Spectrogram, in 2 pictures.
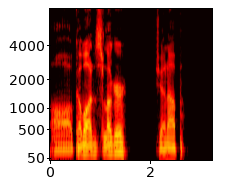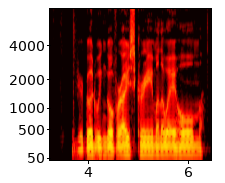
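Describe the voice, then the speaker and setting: A man's voice: fairly low pitch, steady tone, a little slow, clear, resonant tone, no room sound, natural voice. A man playing a brash, scheming, theatrical sidekick in a scripted audio comedy, bossy and mock-grand as he teases. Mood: boastful, patronizing.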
